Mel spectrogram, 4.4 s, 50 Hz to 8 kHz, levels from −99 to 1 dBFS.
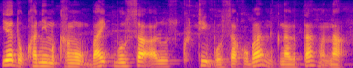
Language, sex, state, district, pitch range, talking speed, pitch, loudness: Garo, male, Meghalaya, South Garo Hills, 130-175 Hz, 150 wpm, 150 Hz, -18 LUFS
